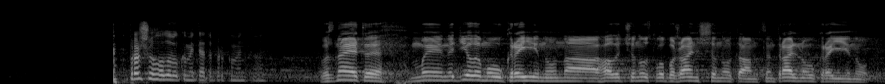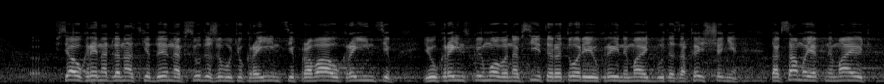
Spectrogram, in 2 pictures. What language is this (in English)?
Ukrainian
